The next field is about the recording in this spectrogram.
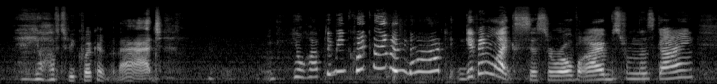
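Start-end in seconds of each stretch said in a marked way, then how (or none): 0.2-4.7 cackling, high, swooping, mad-laughing maniacal gloating. Retelling a villain taunting a fighter who missed: imitating maniacal laughing. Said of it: "he's maniacally laughing".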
